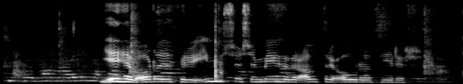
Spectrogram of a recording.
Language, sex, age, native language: Icelandic, female, 40-49, Icelandic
